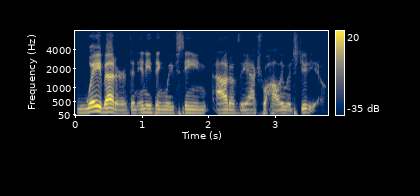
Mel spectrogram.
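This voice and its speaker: A middle-aged man hosts a casual fan livestream. His voice sits at an ordinary male pitch, and he rambles in short, clipped, conversational sentences. The sound is dry, with no room around it. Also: steady tone, a little fast, fairly bright tone, no room sound. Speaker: host of an online Star Wars fan show. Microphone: online call on a livestream, camera off.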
